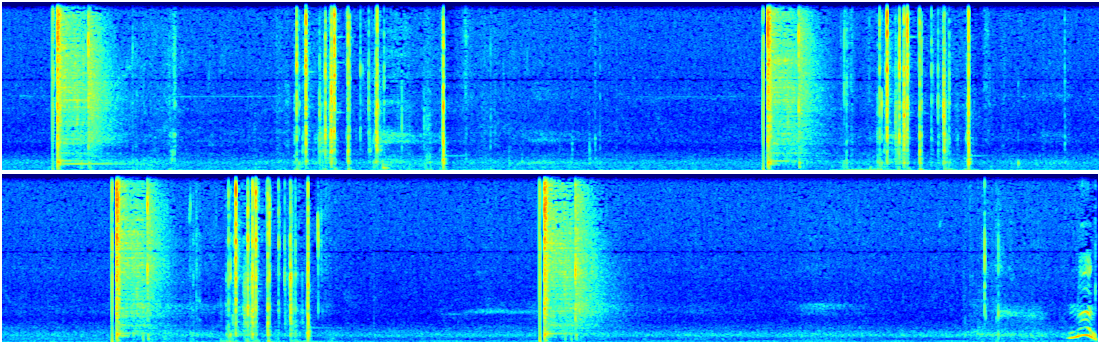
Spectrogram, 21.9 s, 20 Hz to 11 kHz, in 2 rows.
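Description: A Umarex Origin .25 caliber airgun fires 33.5-grain NSA slugs outdoors: sharp, snappy cracks in small clusters, each with a brief ringing tail, separated by quiet gaps.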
